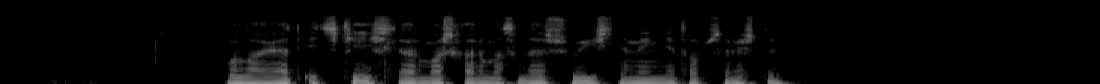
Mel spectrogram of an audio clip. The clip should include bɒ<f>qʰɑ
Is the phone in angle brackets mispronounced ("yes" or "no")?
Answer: yes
